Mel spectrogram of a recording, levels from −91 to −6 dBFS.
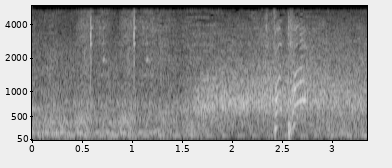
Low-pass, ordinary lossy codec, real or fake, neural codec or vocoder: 5.4 kHz; none; real; none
